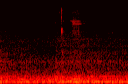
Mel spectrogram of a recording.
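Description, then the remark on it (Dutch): A car driving on the road, heard as a steady, low rumble of engine and tyres that holds evenly throughout, with no one talking. “Even kijken wat deze auto nou weer gaat doen.”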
